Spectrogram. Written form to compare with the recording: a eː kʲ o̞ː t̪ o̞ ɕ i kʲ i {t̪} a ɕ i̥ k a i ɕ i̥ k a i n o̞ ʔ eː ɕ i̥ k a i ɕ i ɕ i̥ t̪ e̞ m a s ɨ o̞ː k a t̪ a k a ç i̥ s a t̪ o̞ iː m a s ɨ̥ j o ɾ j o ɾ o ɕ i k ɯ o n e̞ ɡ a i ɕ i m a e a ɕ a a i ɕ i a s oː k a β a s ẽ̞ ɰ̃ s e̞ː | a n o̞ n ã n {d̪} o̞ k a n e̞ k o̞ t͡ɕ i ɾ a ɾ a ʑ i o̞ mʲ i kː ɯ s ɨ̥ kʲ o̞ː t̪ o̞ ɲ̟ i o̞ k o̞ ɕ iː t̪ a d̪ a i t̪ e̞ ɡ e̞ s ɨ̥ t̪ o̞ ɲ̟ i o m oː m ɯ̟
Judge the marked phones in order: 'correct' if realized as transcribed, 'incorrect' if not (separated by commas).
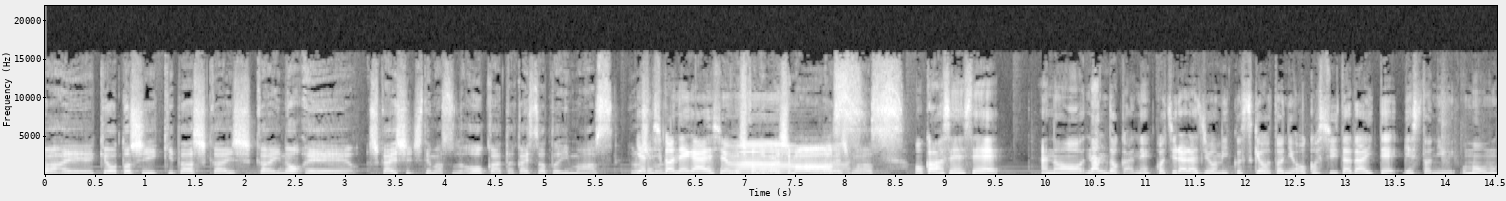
correct, correct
